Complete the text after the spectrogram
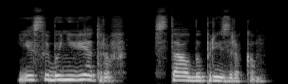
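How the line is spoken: Plain. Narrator (Russian): говорит Мангулов

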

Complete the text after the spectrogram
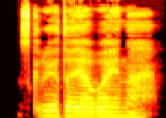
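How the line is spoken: Hoarse answer. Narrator (Russian): ответил хриплым голосом

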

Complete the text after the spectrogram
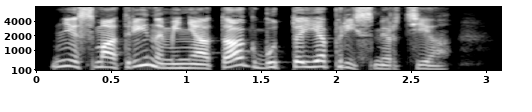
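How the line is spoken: Grumbling. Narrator (Russian): проворчал бывший король

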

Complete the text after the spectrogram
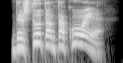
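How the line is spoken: Indignant question. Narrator (Russian): возмущенно спросил Ваня

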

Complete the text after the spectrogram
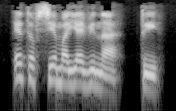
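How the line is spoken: Roaring. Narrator (Russian): взревела Мисти

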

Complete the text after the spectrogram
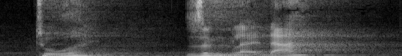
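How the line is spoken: Startled shout. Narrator (Vietnamese): Tôi giật mình hét lên

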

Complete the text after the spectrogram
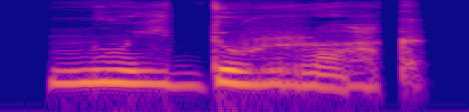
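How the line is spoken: Hissed through teeth. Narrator (Russian): прошипела сквозь зубы

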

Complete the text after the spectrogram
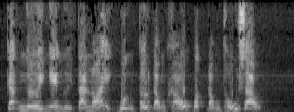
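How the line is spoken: Laughing. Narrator (Vietnamese): Ông Hồng Nguyên bật cười nói

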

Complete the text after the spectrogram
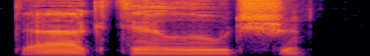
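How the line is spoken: Relieved sigh. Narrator (Russian): облегченно вздохнул Язон

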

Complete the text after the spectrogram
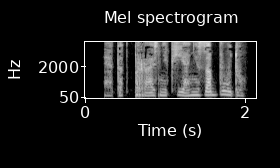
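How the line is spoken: Hissed. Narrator (Russian): прошипела

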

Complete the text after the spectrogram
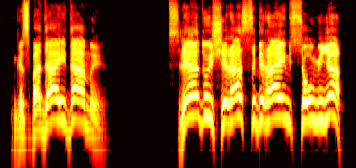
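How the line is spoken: Loud proclamation. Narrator (Russian): Громко провозгласил Грегор Вильямсон

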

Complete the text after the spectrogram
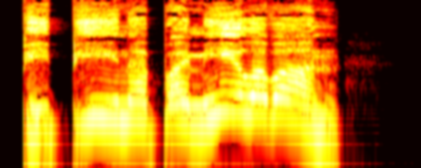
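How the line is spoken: Shouted. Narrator (Russian): закричал Андреа

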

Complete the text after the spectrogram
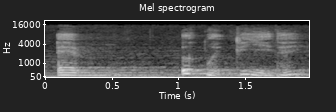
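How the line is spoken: Soft question. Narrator (Vietnamese): Trương Lập mới khẽ hỏi

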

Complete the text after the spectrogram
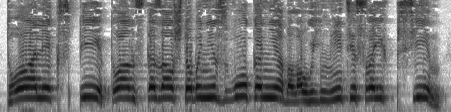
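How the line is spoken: Shrill shout. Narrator (Russian): светлая визгливо прокричала

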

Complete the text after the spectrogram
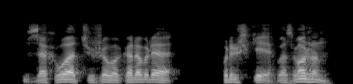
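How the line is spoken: Quiet whisper in ear. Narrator (Russian): тихо шепнул Блад на ухо бортмеханику

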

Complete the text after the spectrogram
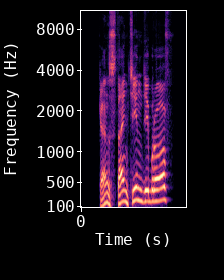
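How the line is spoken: Booming professor's voice. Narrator (Russian): прогремел голос профессора

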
